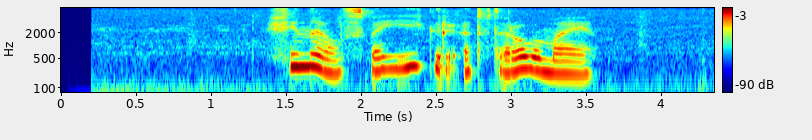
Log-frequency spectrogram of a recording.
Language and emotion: Russian, neutral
